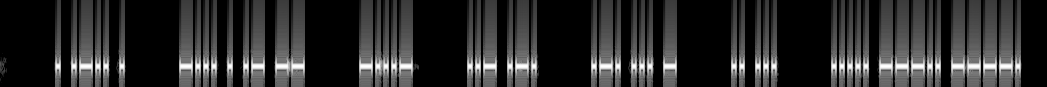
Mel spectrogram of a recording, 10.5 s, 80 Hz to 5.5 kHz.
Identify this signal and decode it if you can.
Morse code, heard as a keyed tone, about 30 wpm, 700 Hz. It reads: ELE BEAM <BT> UR RST IS 589
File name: UK MASTER QSOs TRAINING / 30WPM / UK MASTER QSOs 0024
